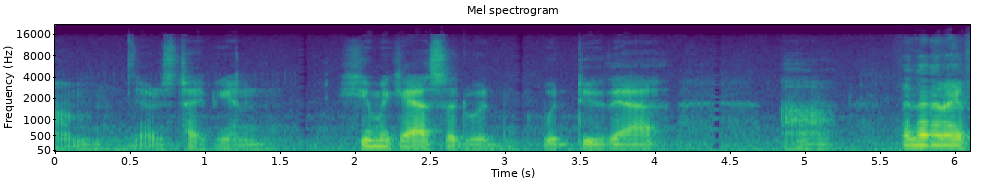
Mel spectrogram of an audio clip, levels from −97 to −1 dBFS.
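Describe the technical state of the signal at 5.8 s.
At 5.80 to 5.87 s there is a short stall from a late packet. A packet missed its slot, the jitter buffer ran dry, and the receiver held the last sound for about 40 ms until the packet arrived. Nothing is lost, but the sound lingers with a slight buzz or dip. On a spectrogram the frequency content freezes into flat horizontal bands; the waveform shows a brief repeating, periodic stretch.

This moment also sits within clock drift between sender and receiver, which runs throughout. The sender's clock runs roughly 3% slow, so the buffer keeps draining and the receiver repeats short pieces to fill it. That produces recurring small timing hiccups, visible as tiny duplicated segments or seams in the waveform at uneven spacing.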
